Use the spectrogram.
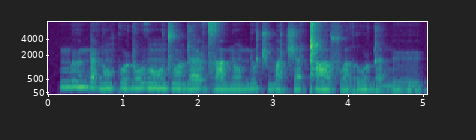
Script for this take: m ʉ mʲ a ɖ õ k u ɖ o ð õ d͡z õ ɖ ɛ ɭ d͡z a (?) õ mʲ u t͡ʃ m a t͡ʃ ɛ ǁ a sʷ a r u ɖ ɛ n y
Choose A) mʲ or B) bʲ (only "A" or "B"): A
